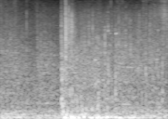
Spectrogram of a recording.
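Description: An Expelliarmus spell blasts in the Hogwarts Legacy video game, a single sharp booming burst that rises out of ongoing battle noise and rumbles briefly before fading back into the background.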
